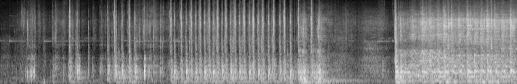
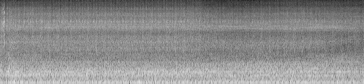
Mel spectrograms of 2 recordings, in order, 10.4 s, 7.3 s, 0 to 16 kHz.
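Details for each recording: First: Old Ford D Series fire truck, petrol engine, first start after 16 years sitting: rapid uneven cranking with ragged pops and sputters, then it catches and runs rough, sneezing back through the intake; suspected stuck valve, misfiring. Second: Old Ford D Series petrol six fire truck started after sitting for years: even, steady idle on all six, no smoke or exhaust leaks; earlier lifter noise gone, lifters possibly flat before and now pumped up.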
